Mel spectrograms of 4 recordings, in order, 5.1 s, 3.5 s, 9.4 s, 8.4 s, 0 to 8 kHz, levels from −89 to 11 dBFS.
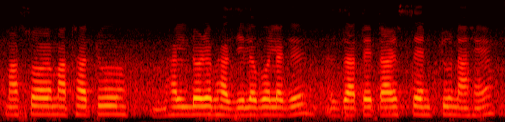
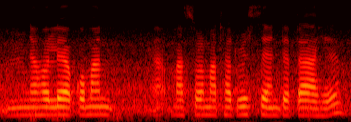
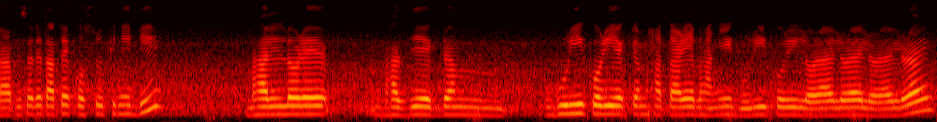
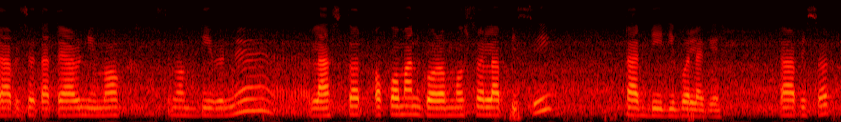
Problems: constant background noise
